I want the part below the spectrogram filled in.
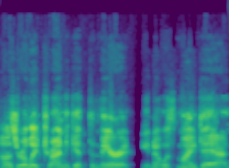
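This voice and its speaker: With a US Midwestern accent, a woman speaks at a fairly low pitch in a bright, sharp tone, her pitch varying in an ordinary way. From US Midwest, Kansas. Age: 60s. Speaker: retired nurse, eyewitness. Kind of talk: interview testimony.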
